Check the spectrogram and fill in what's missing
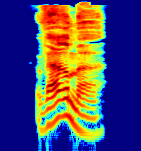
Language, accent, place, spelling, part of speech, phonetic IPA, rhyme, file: German, Germany, Berlin, wärme, verb, [ˈvɛʁmə], -ɛʁmə, De-wärme.ogg
- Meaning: inflection of wärmen: 1. first-person singular present 2. first/third-person singular subjunctive I 3. singular imperative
